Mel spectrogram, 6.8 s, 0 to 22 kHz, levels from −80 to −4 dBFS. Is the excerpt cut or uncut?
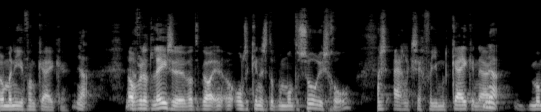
cut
